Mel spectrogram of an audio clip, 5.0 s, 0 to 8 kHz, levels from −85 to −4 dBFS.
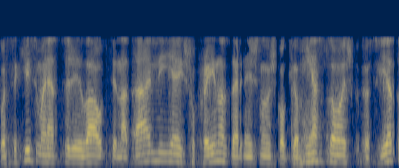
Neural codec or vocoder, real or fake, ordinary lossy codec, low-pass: codec, 16 kHz, 4 kbps, X-Codec, HuBERT features, trained on LibriSpeech; fake; AAC, 16 kbps; 7.2 kHz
